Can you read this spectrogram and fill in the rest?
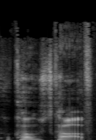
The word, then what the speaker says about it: Kokoskov: Igor Kokoska. Oh, I'm sorry, I just butchered Igor's name. Igor Kokoskov.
